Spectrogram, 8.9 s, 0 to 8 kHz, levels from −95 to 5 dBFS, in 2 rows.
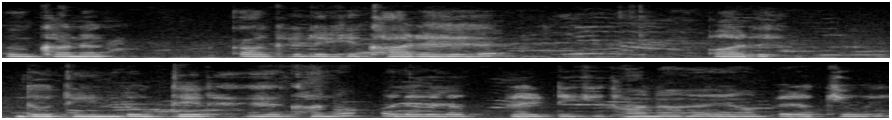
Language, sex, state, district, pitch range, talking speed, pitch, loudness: Hindi, female, Bihar, Samastipur, 250-275 Hz, 155 wpm, 265 Hz, -25 LUFS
